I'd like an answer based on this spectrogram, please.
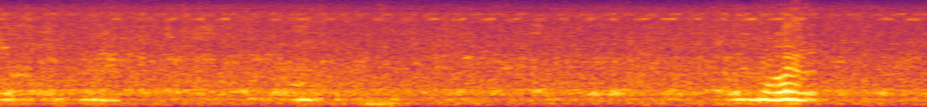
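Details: Steady droning hum of honey bees at a honey bee farm in Gayo, Aceh, Indonesia, swelling into a louder buzz near the end as a bee passes close.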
